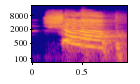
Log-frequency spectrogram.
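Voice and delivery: high, loud embarrassed "Shut up!"; mock shout. Recalling how she denied crying to friends, mock yelling. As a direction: snap it out high and loud, half laughing. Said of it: "I'd be like".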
